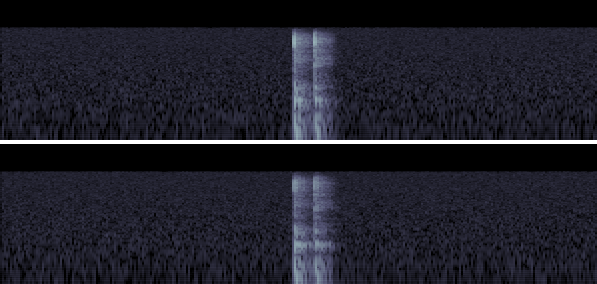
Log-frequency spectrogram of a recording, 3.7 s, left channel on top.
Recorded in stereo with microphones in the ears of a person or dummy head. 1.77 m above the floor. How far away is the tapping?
About 1.1 m.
